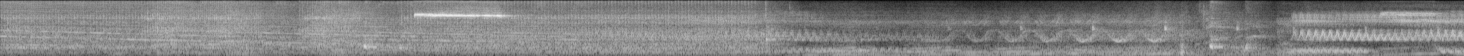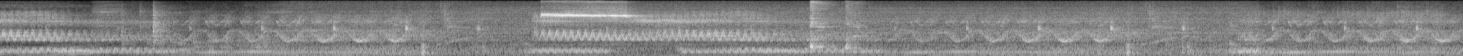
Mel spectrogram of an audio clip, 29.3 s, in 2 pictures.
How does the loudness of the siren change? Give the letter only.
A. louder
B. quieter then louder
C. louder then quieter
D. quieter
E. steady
A.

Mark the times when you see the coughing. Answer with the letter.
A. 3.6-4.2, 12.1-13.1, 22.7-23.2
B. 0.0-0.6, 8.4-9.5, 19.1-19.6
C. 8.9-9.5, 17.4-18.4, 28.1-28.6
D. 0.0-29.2
A.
